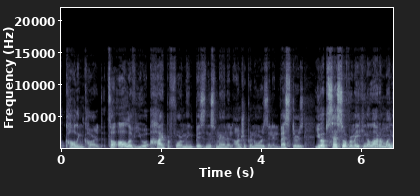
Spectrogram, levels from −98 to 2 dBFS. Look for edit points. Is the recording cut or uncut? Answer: cut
